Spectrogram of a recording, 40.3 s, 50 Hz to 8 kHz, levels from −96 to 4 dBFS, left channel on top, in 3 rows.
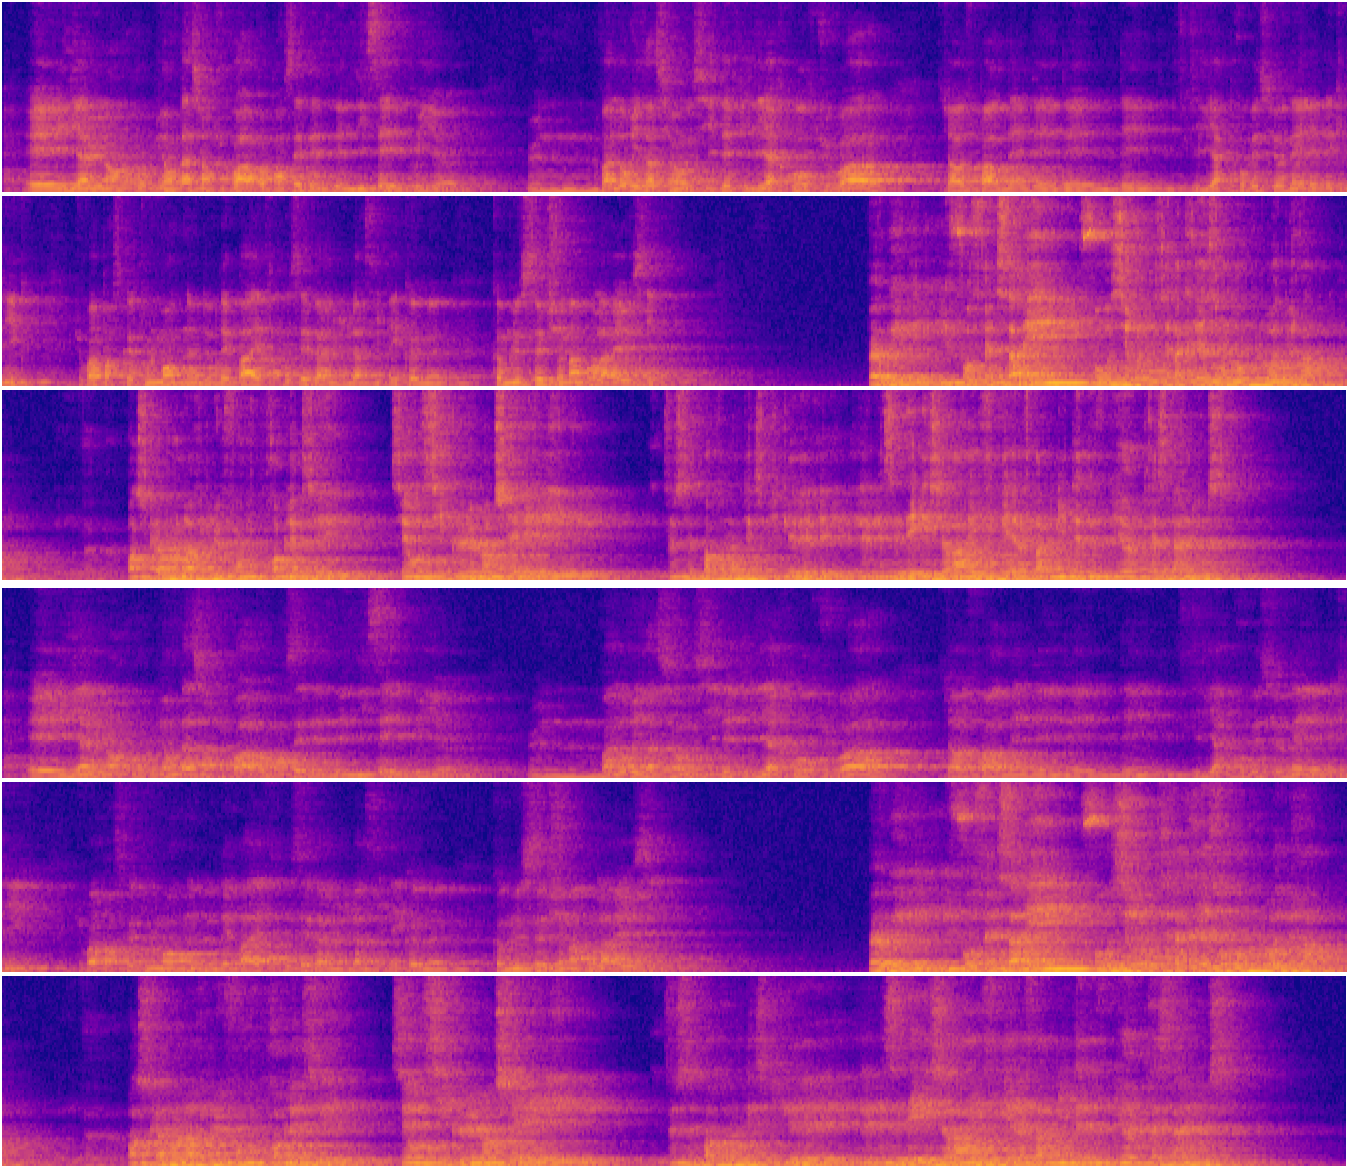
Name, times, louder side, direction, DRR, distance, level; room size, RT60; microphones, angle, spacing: voice 1, 0.2-4.6 5.2-8.8 9.4-17.9 18.4-20.1, left 3 dB, 90° left, -1 dB, 0.4 m, -28 dB
voice 2, 22.1-26.6 27.4-30.3 30.8-32.8 33.4-39.1, equal, 65° left, -2 dB, 1.4 m, -22 dB
11.0 x 5.4 x 2.3 m, 2.2 s
head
